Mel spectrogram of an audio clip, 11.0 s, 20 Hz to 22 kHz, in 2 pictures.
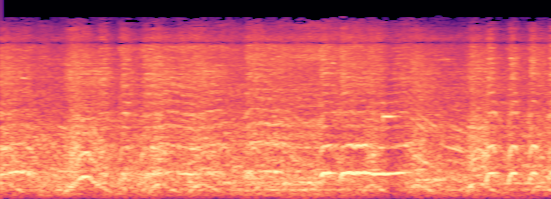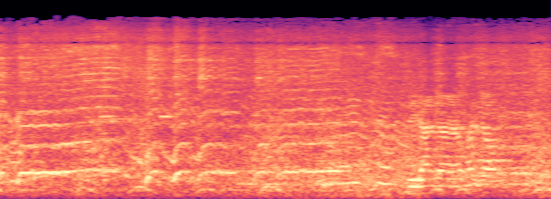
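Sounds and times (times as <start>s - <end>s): rc motorcycle motors whining: 0.0s - 11.0s.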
